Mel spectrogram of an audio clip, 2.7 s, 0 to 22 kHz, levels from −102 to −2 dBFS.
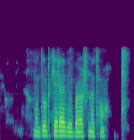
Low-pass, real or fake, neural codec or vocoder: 5.4 kHz; fake; codec, 16 kHz, 4 kbps, X-Codec, HuBERT features, trained on LibriSpeech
